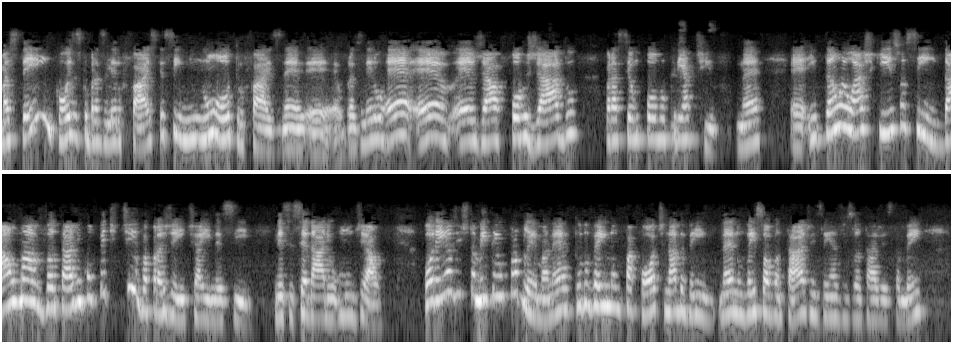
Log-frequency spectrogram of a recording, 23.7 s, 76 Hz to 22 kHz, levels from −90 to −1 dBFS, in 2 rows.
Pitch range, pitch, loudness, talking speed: 185-265 Hz, 220 Hz, -16 LUFS, 175 wpm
